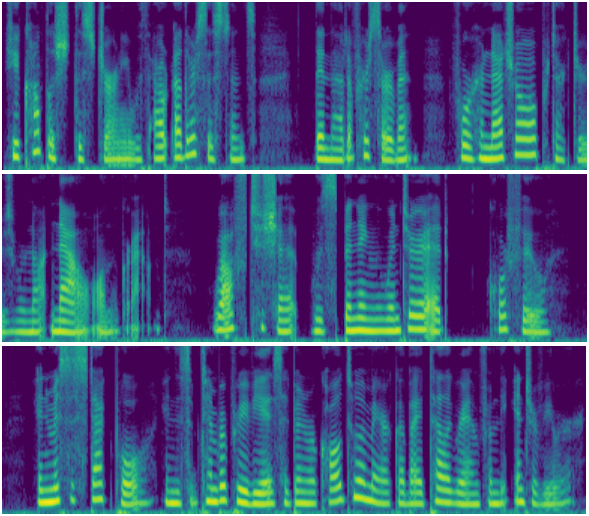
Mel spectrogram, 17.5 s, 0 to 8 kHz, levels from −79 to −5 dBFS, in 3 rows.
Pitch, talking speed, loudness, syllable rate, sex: 215 Hz, 165 wpm, -18 LUFS, 5.6 syllables/s, female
